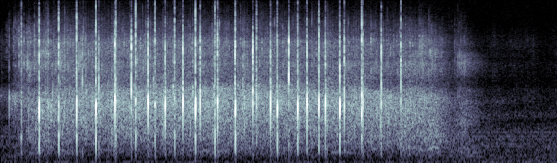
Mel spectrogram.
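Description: Audience applauding, with many loud, sharp individual claps standing out above the crowd's clapping. The applause dies away near the end.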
